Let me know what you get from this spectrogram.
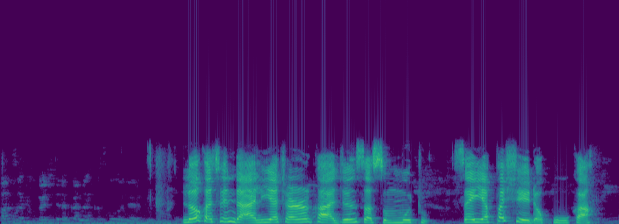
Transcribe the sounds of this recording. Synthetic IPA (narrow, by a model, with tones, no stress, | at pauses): loː˦kɐ˨t͡ʃɪ˦nda˨ʔa˨lɪ˦ja˦ta˦ɽɐ˦ka˨ʔa˨d͡ʒɪ˦nsa˨sʊ˦mːʊ˦tu˨ | sa˦jːaː˦ɸɐ˦ʃeː˨da˨kʷuː˦kaː˦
